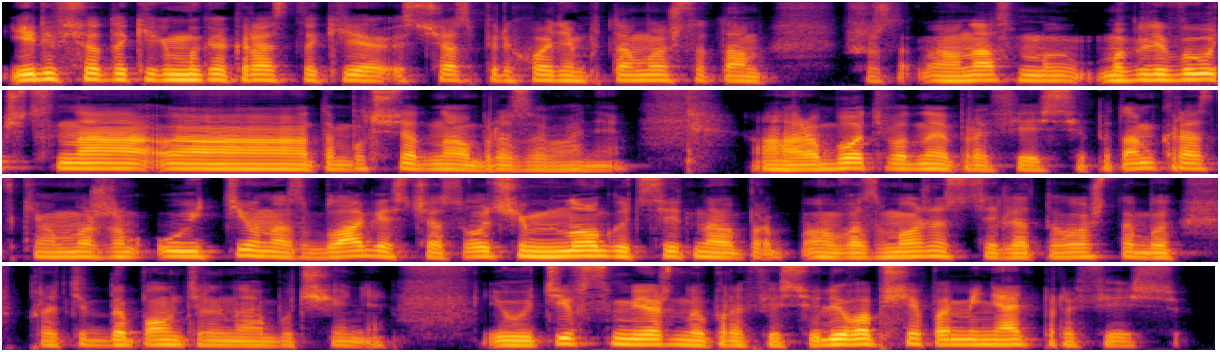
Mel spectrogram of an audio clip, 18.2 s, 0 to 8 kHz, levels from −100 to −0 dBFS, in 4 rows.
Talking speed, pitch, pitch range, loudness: 180 wpm, 130 Hz, 115-140 Hz, -18 LUFS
